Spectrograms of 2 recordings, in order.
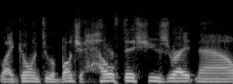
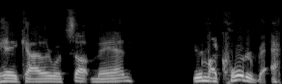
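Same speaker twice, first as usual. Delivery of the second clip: cheesy, buddy-buddy tone laid on thick. Retelling what the coach said to his quarterback: imitating Jonathan Gannon being cheesy. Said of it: "so cheesy".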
